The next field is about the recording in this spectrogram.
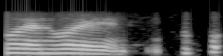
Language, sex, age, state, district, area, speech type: Manipuri, female, 18-30, Manipur, Senapati, rural, conversation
